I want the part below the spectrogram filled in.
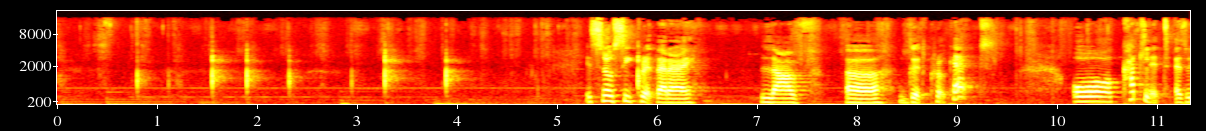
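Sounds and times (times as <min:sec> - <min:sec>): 
knife finely dicing a stalk of celery on a board: 0:00.0 - 0:04.9
speech: 0:05.3 - 0:09.4, 0:10.2 - 0:11.3.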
